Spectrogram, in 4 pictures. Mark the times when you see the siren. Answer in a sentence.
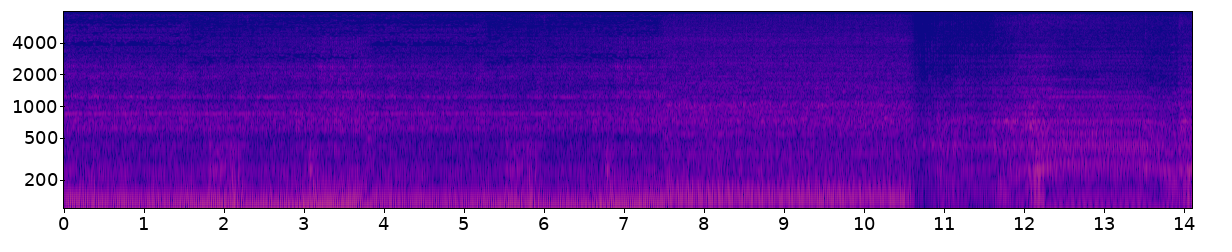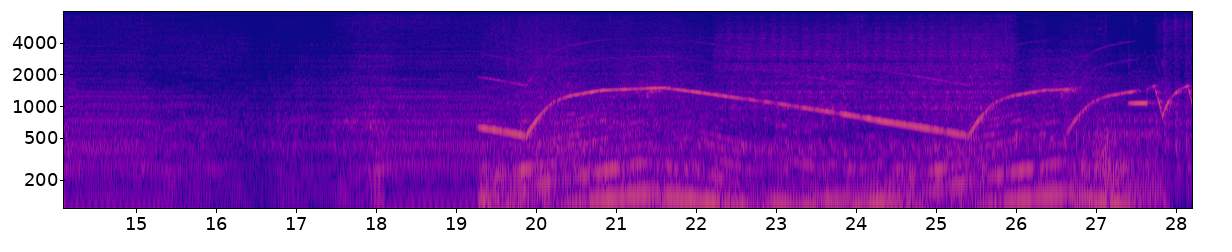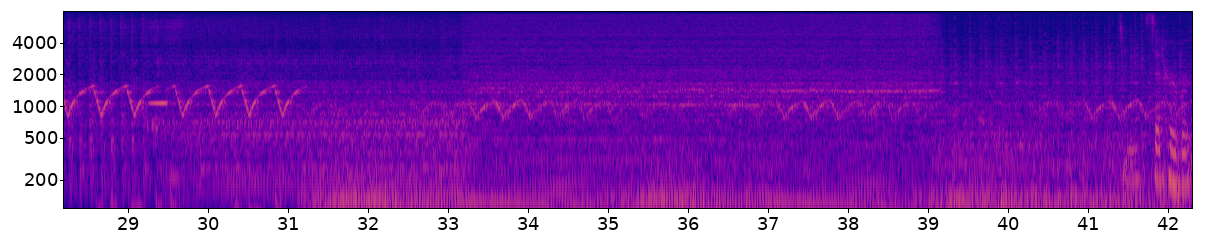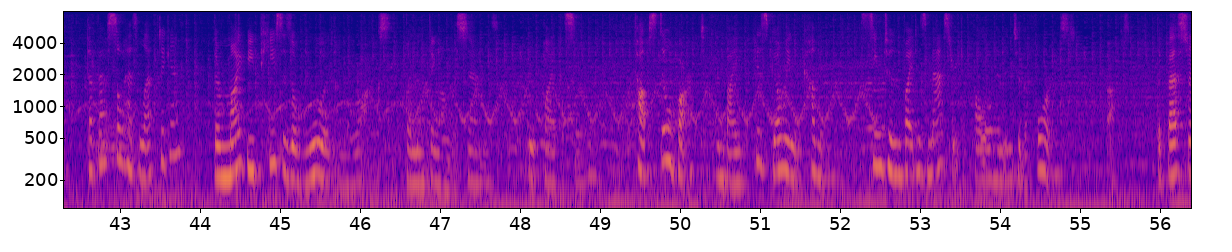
You can hear the siren from 19.2 to 52.5 s.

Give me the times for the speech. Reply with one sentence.
The speech can be heard from 41.4 to 56.3 s.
